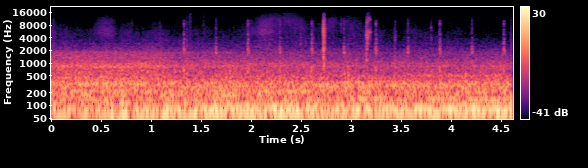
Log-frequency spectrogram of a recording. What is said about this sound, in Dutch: We rijden nu op een smal weggetje met aan beide kanten auto's. En overal waar je kijkt staat wel een fruitboom. Of is een fruitboomgaard.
